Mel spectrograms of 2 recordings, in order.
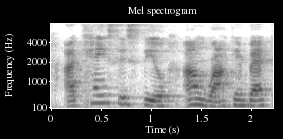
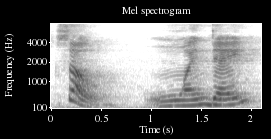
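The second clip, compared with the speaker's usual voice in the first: usual speaking voice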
